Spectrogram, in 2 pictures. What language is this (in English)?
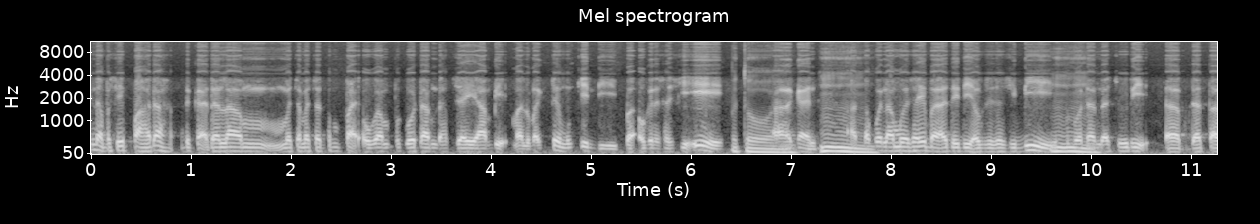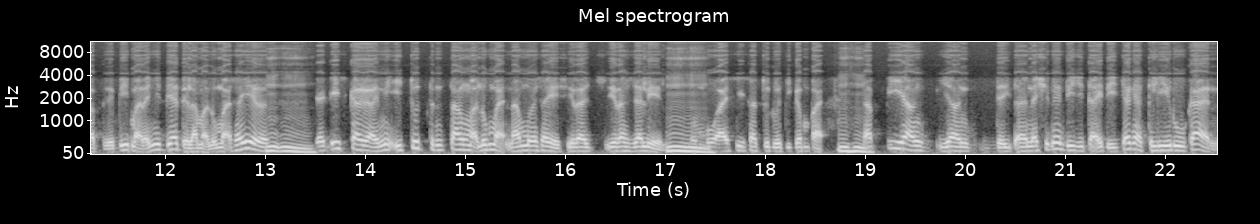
Malay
